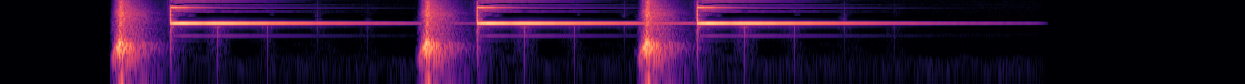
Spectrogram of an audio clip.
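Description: Sound effects of an animated subscribe graphic: three short sharp hits about a second apart, each followed at once by a bright ding that rings out and fades, the last one dying away about five seconds in.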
